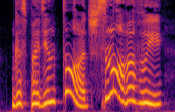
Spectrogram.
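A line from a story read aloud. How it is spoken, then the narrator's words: Glad exclamation. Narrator (Russian): воскликнула Эва, но не без радости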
